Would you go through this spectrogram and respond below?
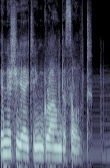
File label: advisor notification invasion progress, militarist; Stellaris; ethics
